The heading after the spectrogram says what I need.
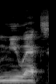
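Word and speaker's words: Mu-X: It's standard fare on the Isuzu Mu X.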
